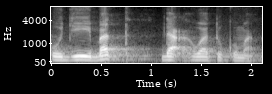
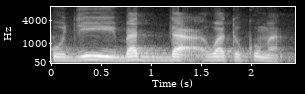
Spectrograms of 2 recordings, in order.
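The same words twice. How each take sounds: First: The t is pronounced before the d. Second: The t merges into the following d. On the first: The speaker calls it wrong. "Jangan dibaca ujibat da'watukuma. Taknya jangan dibaca" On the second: The speaker calls it right. "Maka kita baca ujibat da'watukuma. Bad da'watukuma. Dari ba langsung ke dal"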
